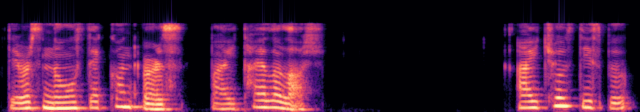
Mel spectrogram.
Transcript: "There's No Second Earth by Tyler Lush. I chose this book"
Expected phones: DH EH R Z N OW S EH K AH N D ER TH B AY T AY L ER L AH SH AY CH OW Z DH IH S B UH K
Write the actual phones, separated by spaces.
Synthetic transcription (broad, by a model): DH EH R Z N OW S EH K AH N D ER S B AY T AY L ER L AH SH AY CH OW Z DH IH S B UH K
